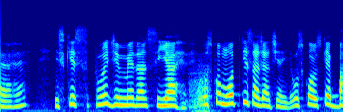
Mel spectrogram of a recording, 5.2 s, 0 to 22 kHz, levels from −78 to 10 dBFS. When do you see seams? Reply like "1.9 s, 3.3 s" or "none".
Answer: 3.0 s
